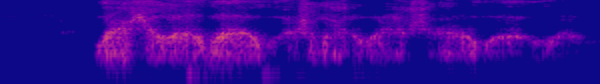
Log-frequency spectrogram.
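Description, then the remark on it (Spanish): A voice imitates the crackly static heard on a phone line when a dial-up internet cable was connected, a harsh hissing rasp sustained for about two and a half seconds with some wavering, fairly loud. “Que tenías que conectar un cable y cuando conectabas el cable, tu teléfono se escuchaba,”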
